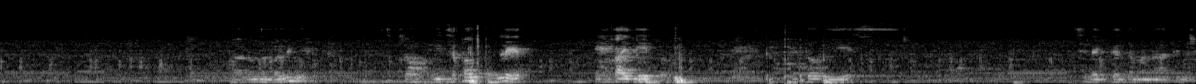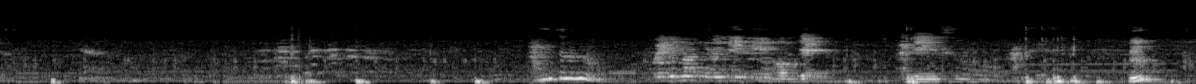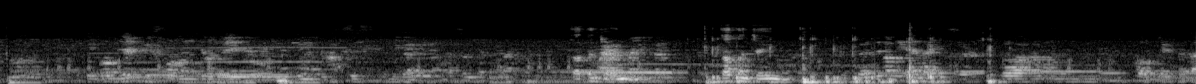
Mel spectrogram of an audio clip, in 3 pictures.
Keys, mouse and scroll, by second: 0.5 click, 4.8 2, 7.9 w, 15.0 w, 19.0-19.7 drag, 22.6 ctrl+z, 31.1 ctrl+z, 32.1 ctrl+z, 32.3 ctrl+z, 32.5 ctrl+z, 32.7 ctrl+z, 33.1 ctrl+z.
